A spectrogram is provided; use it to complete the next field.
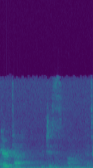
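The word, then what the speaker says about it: Goethe: famous saying and it's by a philosopher called guerta which is uh that's how it's pronounced g-o-e-t-h-e and i'm just gonna give you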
